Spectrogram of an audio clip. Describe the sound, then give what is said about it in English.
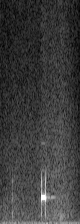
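A single short electronic beep from an answering machine, a bright two-toned chirp that stands out sharply against an otherwise quiet background with a faint low hum. “The answering machine's going crazy.”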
